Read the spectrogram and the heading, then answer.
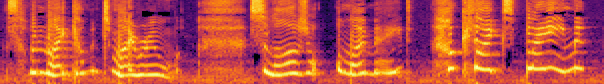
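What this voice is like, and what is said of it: Anguished wailing voice. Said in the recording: “Elizabeth wailed ... She broke off in an anguished voice.”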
